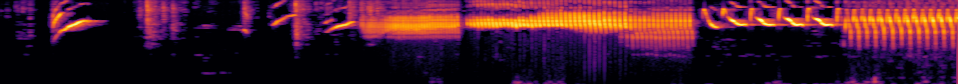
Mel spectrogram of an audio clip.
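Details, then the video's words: Canary song meant to prompt other canaries to sing: scattered sharp upslurred chirps with gaps at first, building into dense buzzy trills and fast repeated hooked whistles. "cuitan kenari untuk merangsang agar gacor dor"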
